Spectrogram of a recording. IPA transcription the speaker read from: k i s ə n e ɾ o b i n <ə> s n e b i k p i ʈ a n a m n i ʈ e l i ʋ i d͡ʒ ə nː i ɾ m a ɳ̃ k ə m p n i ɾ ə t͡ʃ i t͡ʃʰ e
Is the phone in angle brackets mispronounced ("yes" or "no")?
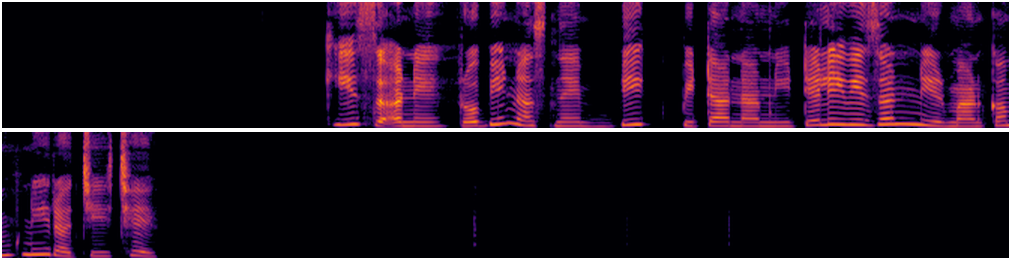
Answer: no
